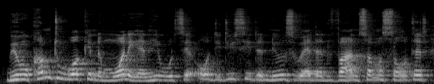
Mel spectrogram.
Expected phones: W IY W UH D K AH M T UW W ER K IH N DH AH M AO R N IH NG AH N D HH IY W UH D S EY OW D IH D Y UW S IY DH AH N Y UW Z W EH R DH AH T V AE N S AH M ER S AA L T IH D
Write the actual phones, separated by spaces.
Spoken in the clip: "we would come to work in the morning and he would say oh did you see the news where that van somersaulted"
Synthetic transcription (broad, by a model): W IY W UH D K AH M T UW W ER K IH N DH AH M AO R N IH NG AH N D HH IY W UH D S EY OW D IH D Y UW S IY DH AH N Y UW Z W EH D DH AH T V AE N S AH M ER S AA L T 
